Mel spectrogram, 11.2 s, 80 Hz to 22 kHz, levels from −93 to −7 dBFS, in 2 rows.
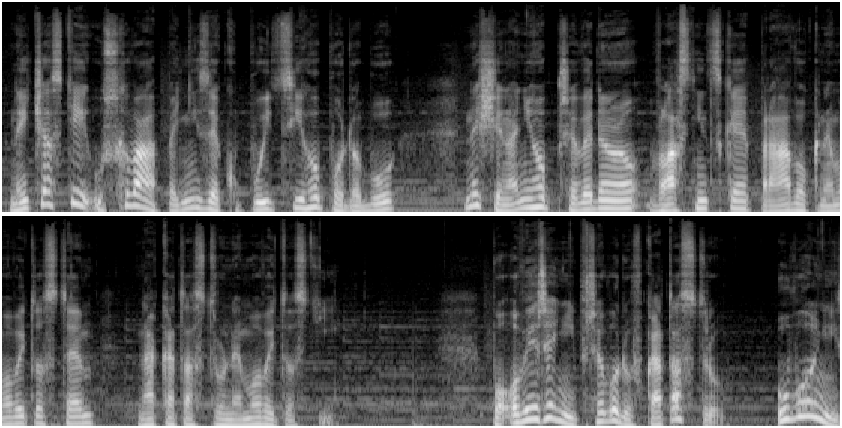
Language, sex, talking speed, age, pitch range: Czech, male, 130 wpm, 40-59, 105-155 Hz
